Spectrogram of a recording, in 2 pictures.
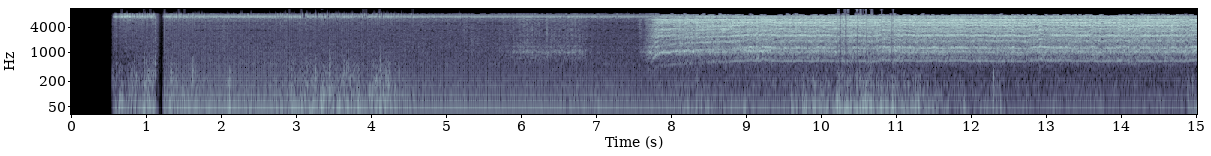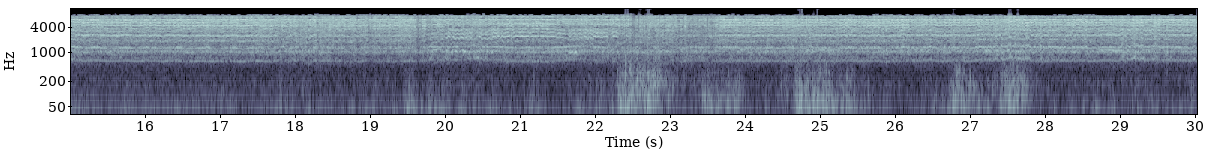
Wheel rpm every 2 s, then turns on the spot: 0, 0, 0, 10, 120, 160, 160, 160, 160, 160, 160, 160, 160, 160, 160.
none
